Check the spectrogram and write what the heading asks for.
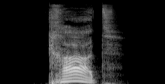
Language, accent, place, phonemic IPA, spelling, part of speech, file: German, Germany, Berlin, /kʁaːt/, Krad, noun, De-Krad.ogg
- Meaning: motorcycle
